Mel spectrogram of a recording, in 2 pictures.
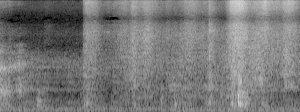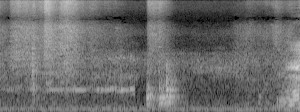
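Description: Cardboard box and packaging being handled during unpacking: rustling and light knocks, the loudest a sharp knock about two and a half seconds in.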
